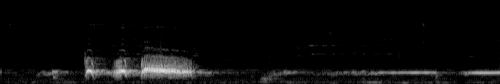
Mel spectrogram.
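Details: A local spotted dove in energetic song that is said to draw rivals into calling: one loud phrase of two quick coos and a long rolling coo, then a quieter sustained coo trailing off.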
